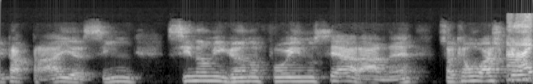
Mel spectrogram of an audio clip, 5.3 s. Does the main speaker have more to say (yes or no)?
yes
